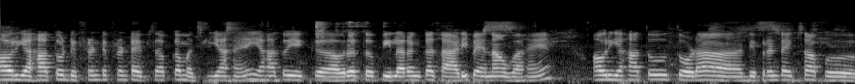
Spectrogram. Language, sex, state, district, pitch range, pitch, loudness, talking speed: Hindi, female, Odisha, Nuapada, 190-210 Hz, 205 Hz, -18 LUFS, 205 wpm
